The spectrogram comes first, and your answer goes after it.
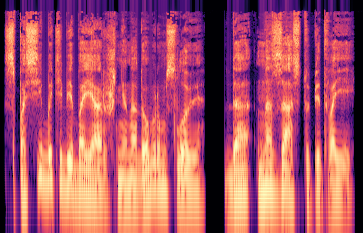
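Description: A man voicing an earnest, proud orphaned young prince who speaks gently but firmly in a storybook reading. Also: mid-range voice, big pitch swings, normal speed, no room sound, studio quality, voice pushed up. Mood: gentle. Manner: earnest, gentle yet firm.

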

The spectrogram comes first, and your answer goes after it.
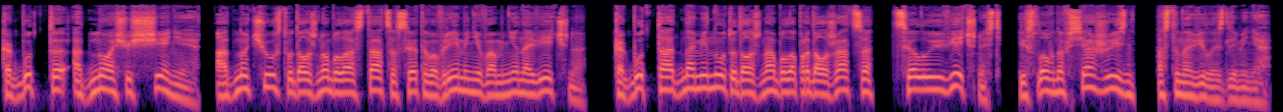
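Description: A man narrating a story in the first person, reading in a measured, reflective way. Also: mid-range voice, lively intonation, no room sound, clean studio sound. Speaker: audiobook narrator.

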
